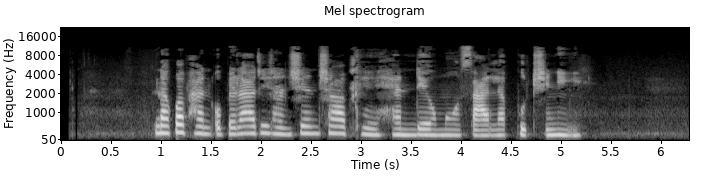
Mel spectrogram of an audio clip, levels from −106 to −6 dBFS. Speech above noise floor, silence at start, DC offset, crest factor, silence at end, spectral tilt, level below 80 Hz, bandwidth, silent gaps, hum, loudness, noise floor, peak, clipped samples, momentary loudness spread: 38 dB; 0.95 s; under 0.1%; 22 dB; 1.1 s; -5 dB/octave; -78 dBFS; 11.5 kHz; none; none; -27 LUFS; -65 dBFS; -6 dBFS; under 0.1%; 9 LU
